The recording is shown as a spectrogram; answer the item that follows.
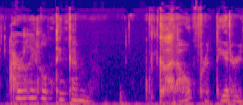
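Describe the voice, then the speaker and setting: A woman speaks with an American accent. Her voice is soft-spoken. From East Coast, US. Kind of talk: casual talk to camera.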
